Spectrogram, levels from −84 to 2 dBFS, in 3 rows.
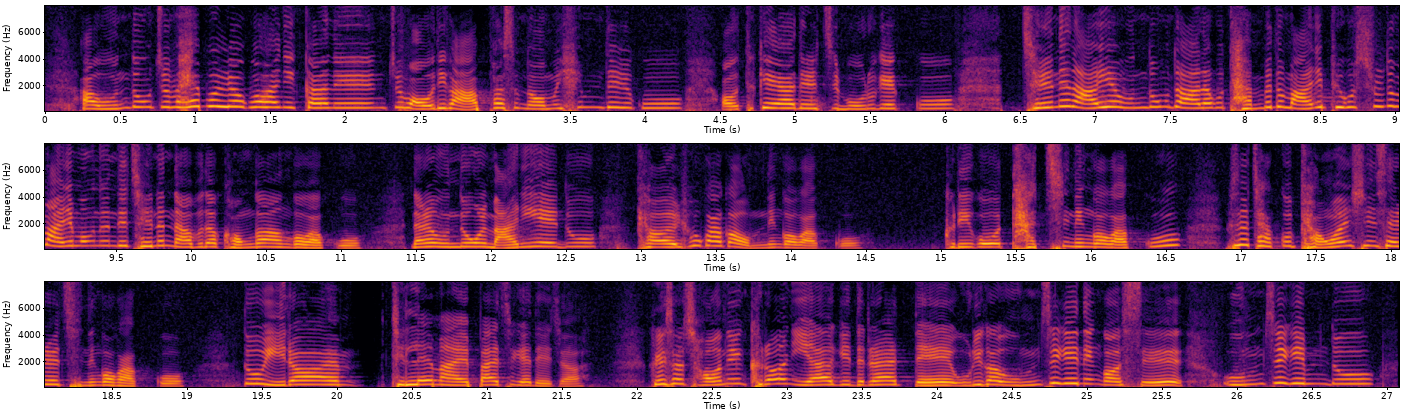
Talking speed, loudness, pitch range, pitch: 335 characters per minute, -17 LUFS, 250-350 Hz, 290 Hz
